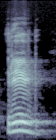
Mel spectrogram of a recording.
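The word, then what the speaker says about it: read: How many books do यू रीड, इसका passive voice होगा how many books are रेड बाय यू। रीड की third form होती है रेड, पर spelling same रहती है, केवल प्रोनाउंसिएशन चेंज हो जाता है।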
